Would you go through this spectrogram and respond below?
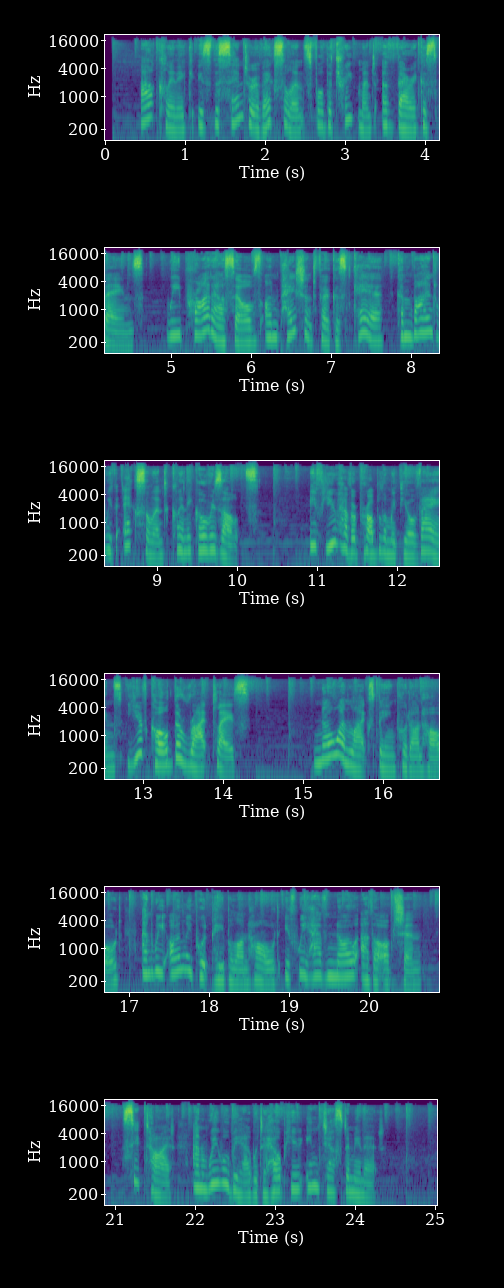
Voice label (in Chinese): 外籍英女 医疗中心宣传 轻快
